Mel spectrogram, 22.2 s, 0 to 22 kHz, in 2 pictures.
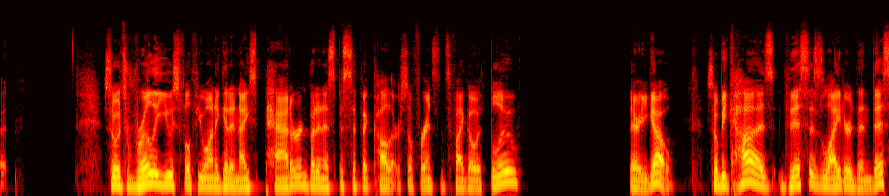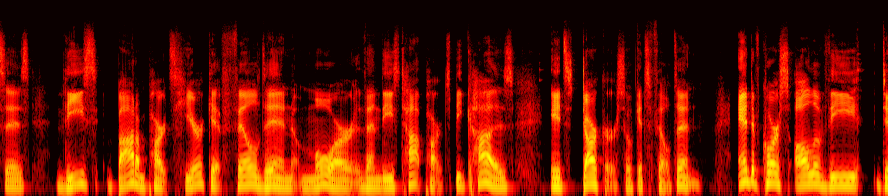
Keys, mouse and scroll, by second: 2.9 middle click, 4.2 middle click, 4.3 click, 4.8 middle click, 5.2 middle click, 5.7 shift+middle click, 6.2 click, 6.2 shift+middle click, 6.5 click, 6.7 click, 6.9 click, 7.1 click, 7.7 middle click, 19.9 click, 20.9 click.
